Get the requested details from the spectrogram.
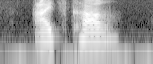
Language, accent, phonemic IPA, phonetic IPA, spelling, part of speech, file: Armenian, Eastern Armenian, /ɑjt͡sˈkʰɑʁ/, [ɑjt͡skʰɑ́ʁ], այծքաղ, noun, Hy-այծքաղ.ogg
- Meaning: antelope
